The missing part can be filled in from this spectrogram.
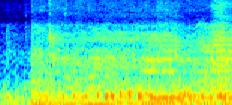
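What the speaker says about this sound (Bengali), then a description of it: "এক জোড়া সাকি রেডি কবুতর মাশাআল্লাহ" A pair of Pakistani pigeons coo close by, a short low throaty rolling call standing out clearly against quiet background noise.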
